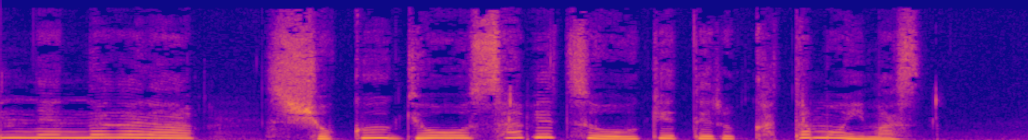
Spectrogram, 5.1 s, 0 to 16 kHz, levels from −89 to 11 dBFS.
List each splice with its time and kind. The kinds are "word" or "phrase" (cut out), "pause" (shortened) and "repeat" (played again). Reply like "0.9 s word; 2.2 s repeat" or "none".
none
